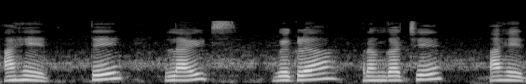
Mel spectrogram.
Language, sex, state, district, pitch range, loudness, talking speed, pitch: Marathi, female, Maharashtra, Mumbai Suburban, 190-225 Hz, -15 LUFS, 70 wpm, 195 Hz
